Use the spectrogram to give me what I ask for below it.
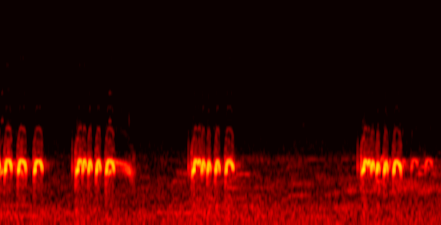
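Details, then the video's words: Loud, frequently singing local zebra dove used to lure breeding-mood birds: clipped, rapidly stuttered coo notes in tight clusters, some ending in a drawn-out trailing coo, with pauses of one to two seconds between phrases. "Perkutut Lokal Gacor Suara nyaring cocok Nikan birahi"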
